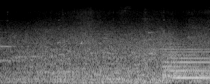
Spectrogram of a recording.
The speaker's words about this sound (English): Which ones were close? Nottingham was the closest. We came very close to using the sound of Nottingham's bells.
